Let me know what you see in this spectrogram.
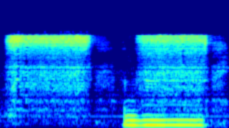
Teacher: You can't hold a p, but a s and a z you can keep hold of, and that's why you know that they are fricatives. And they are quite challenging because you have to hold them to create the sound.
